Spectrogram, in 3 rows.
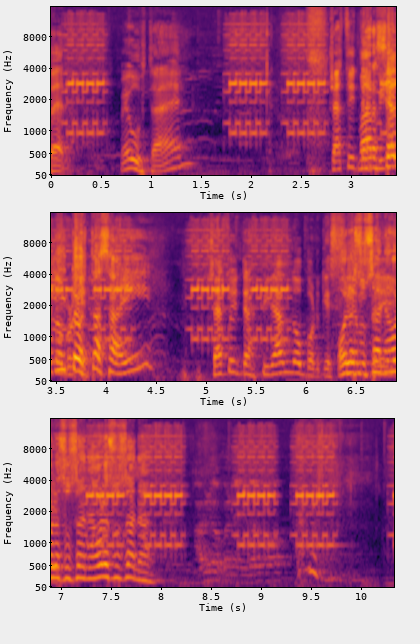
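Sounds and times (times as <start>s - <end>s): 
telephone ringing with bright buzzy electronic tone during outgoing call: 0.0s - 0.7s, 1.6s - 10.3s
speech: 0.0s - 1.5s, 2.8s - 8.6s
faint voices murmuring: 0.0s - 10.3s.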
